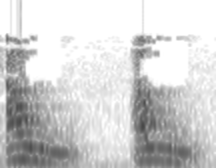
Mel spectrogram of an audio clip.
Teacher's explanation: Say au, au. And feel that your lips have gone pushed out. · Term: au sound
